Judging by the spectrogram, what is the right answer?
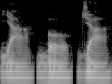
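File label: "yaboja", concatenated syllables; Affixing experiment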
